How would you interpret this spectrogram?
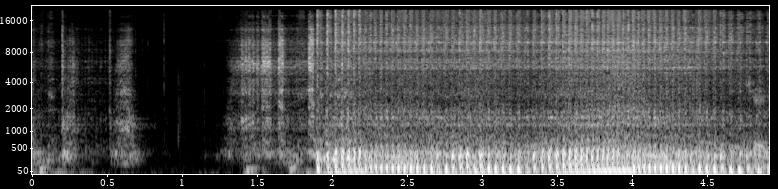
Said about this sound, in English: The motor is pretty clean. It runs well. I'll start it up here.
